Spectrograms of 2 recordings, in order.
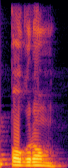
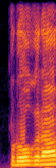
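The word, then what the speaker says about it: pogrom: word है अंग्रेजी में पोग्रोम प्रोग्राम नहीं है ये पोग्रोम है पोग्रोम हिटलर ने की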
